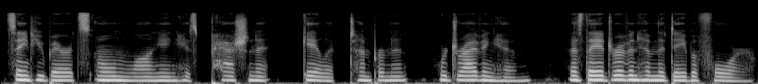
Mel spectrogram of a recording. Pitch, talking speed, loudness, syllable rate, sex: 185 Hz, 150 wpm, -17 LUFS, 5.1 syllables/s, female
